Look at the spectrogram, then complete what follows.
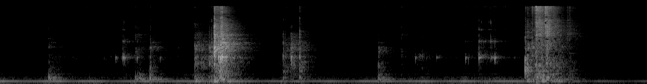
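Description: A kitchen knife cutting a lime on a wooden chopping board: a series of light knocks and scrapes, with two louder cuts about two seconds in and near the end.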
